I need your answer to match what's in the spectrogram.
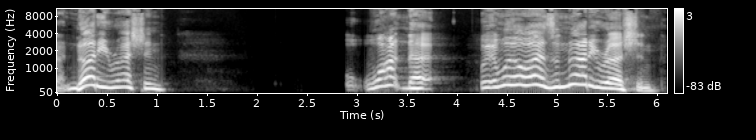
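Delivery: high-pitched, baffled barfly; Cletus. Retold or imitated. Barfly baffled by a strange drink, mimicked high. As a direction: puzzle over it in a hammed-up high voice.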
